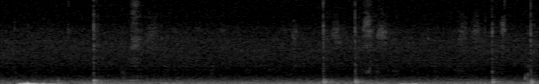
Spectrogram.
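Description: Pen stylus tapping and scratching faintly on a tablet screen as words are handwritten, with a low thump just after the start.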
